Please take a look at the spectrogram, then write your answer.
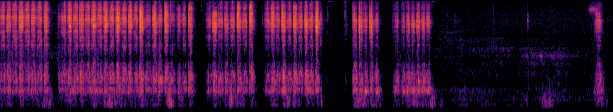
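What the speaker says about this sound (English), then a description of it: "Using the needle file, I'm filing off the sides so it will be very flat for them to be soldered later." Needle file rasping back and forth across twisted jewelry wire, filing the sides flat before soldering; close, in bursts of steady strokes separated by short pauses, then fading to quiet handling.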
